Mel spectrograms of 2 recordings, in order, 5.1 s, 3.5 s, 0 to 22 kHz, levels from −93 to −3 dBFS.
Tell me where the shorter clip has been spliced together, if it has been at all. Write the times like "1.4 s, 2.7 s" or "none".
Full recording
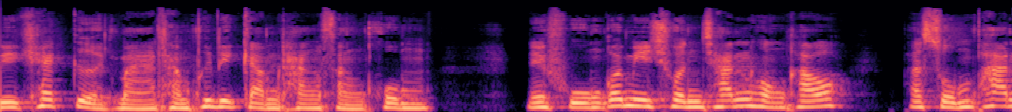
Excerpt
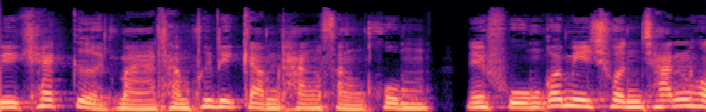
2.2 s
